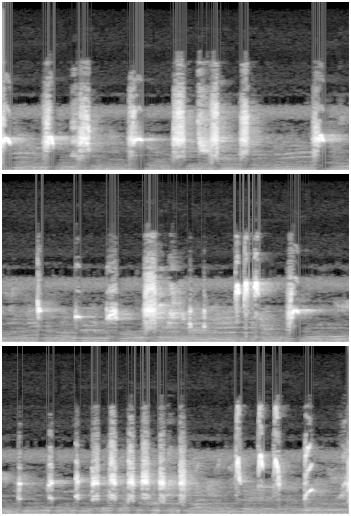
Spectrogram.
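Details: Sunbird song played as a lure for a bird that has gone quiet: quick high chirps, sharp ticks and thin whistled notes, densest near the end, over steady low background hum.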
